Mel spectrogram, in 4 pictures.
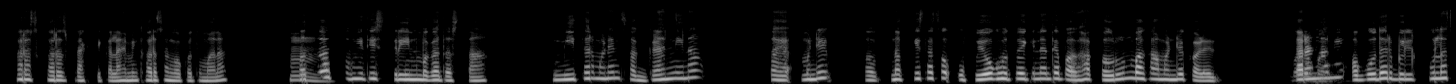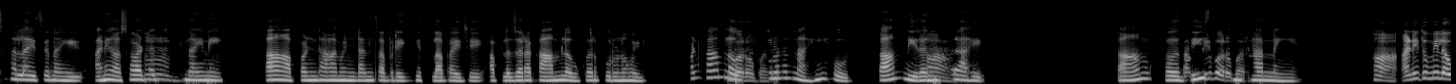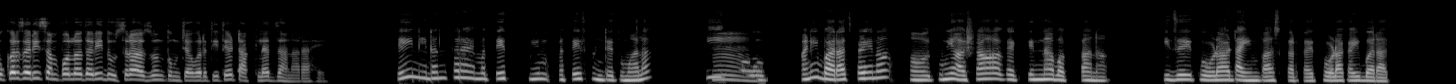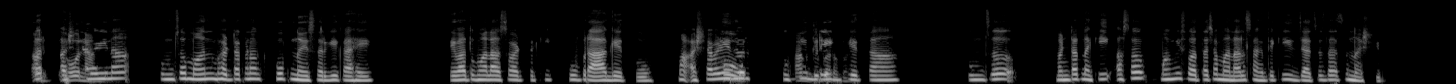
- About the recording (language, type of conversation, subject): Marathi, podcast, दैनंदिन जीवनात जागरूकतेचे छोटे ब्रेक कसे घ्यावेत?
- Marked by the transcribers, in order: in English: "प्रॅक्टिकल"; other background noise; trusting: "काम कधीच"; in English: "ब्रेक"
